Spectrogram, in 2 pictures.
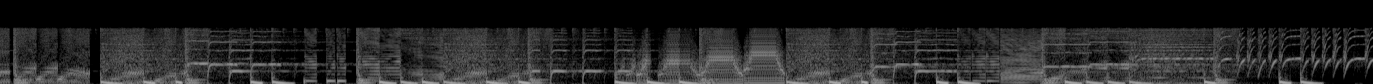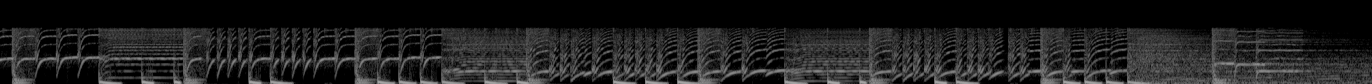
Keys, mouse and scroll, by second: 3.2 click, 5.2 click, 5.4 click, 8.0 click, 9.8 click, 11.7 click, 11.9 click, 12.1 click, 12.4 click, 12.8 click, 16.9 click, 20.3 click, 21.2 scroll up 2, 22.1 click, 25.0 click, 26.8-27.2 scroll up 1, 27.3 click, 27.4 click.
